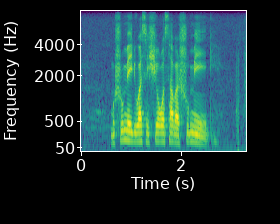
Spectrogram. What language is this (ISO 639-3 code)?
nso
